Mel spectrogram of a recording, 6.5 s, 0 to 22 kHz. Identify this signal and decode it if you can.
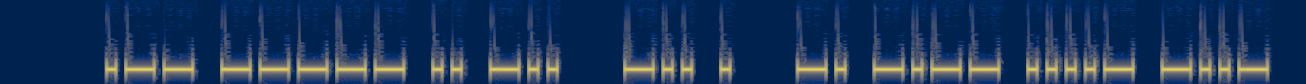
Morse code, heard as a keyed tone, about 25 wpm, 700 Hz. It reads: W0ID DE NY4X
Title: USA Callsign DE Callsign - 4 Characters - 25wpm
